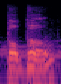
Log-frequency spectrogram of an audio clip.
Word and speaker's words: Bobo: The emphasis falls on the last syllable. BBO.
